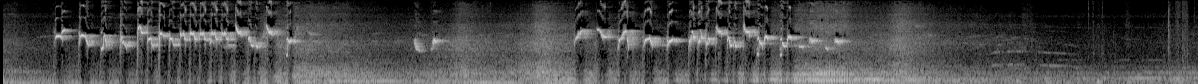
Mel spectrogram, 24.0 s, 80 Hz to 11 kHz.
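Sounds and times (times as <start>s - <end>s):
bird singing chirps and whistles: 0.7s - 6.4s, 8.2s - 9.0s, 11.4s - 17.2s.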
